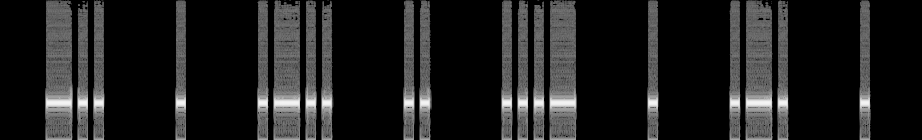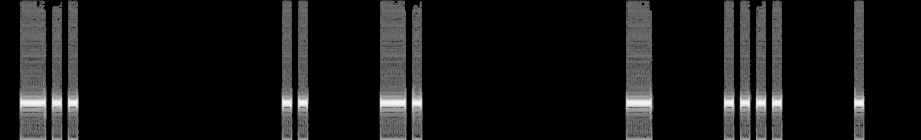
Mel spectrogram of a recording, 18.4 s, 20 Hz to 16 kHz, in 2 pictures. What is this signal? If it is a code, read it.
Morse code, heard as a keyed tone, about 15 wpm, spaced as for 8 wpm, 1000 Hz. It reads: DELIVERED IN THE
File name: qotdfiles / 8wpm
